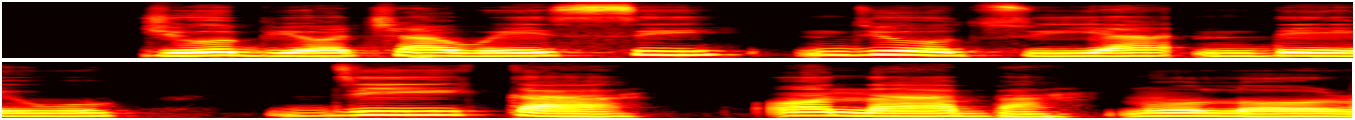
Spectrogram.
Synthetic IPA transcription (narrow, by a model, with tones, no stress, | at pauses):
d͡ʒo˨o˦bi˨ɔ˦t͡ʃa˦we˨˦si˦n̩˦dɪ˦o˦tu˨ja˦n̩˦dɪ˦e˨wo˦ | dɪ˦ka˨ | ɔ˦na˨a˦ba˨nʊ˦lɔ˦ɔ˦ɾ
